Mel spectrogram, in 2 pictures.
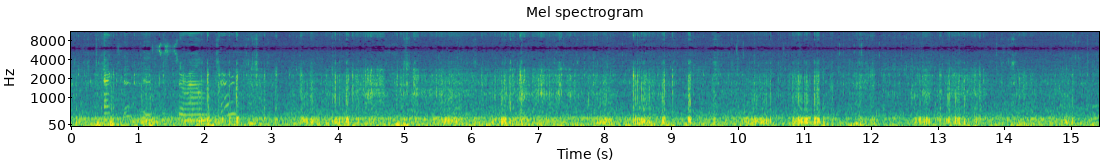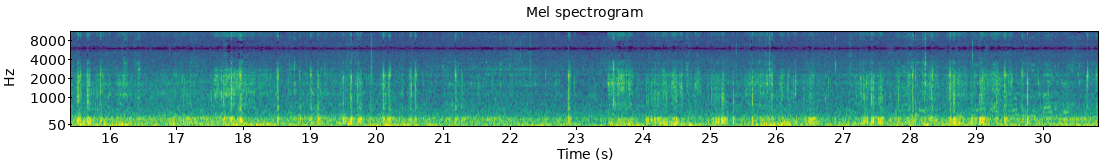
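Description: Kayak being paddled on a calm river: a steady, muffled low rush of water and wind on the boat-mounted camera, with the paddle blades splashing in now and then.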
